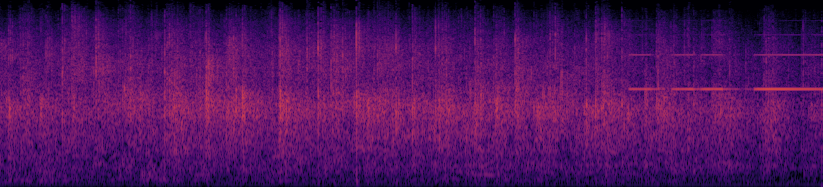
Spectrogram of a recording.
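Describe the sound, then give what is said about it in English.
An audience applauds its long-time members steadily, a dense wash of many hands clapping at an even level for several seconds with no voices on top. “You can applaud, that would be good.”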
